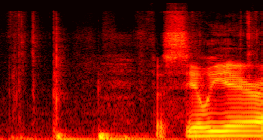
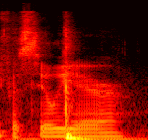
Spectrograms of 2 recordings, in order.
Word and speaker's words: Facilier: out of his name it's French so facilier I think is how you say his name facilier something like that Dr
